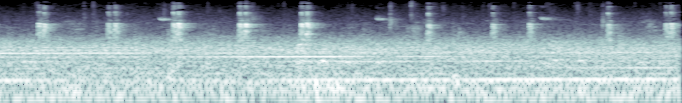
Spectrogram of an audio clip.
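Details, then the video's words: A Nuttall's woodpecker in springtime gives brief, clicky high calls just before dusk to draw attention, about one or two per second and irregularly spaced, with a constant low background hum. "Nuttall's Woodpecker springtime vocalization"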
